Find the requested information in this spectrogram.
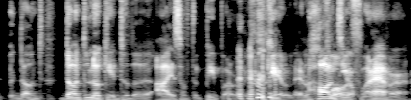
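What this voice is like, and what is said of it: Imitates another person's voice. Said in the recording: “my terrible impression ... That was flawless.”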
